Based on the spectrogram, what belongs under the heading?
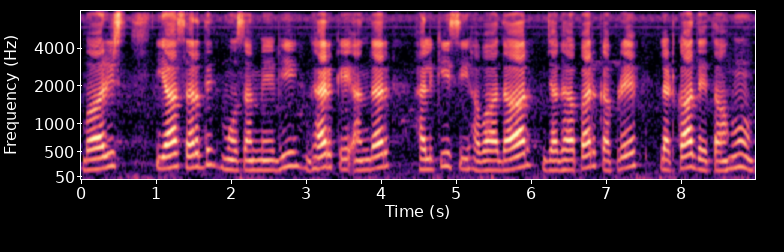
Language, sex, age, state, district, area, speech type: Urdu, female, 45-60, Bihar, Gaya, urban, spontaneous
